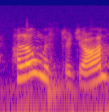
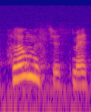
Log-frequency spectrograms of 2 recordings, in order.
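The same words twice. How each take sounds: First: "Hello, Mister John" drawn out slowly with a rising end; a cheery, slow "Hello, Mister John"; slow sing-song greeting. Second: Said in the usual way. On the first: Retold or imitated. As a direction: mock-friendly slip of the tongue, said slowly. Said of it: "I said". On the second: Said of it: "instead of saying".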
